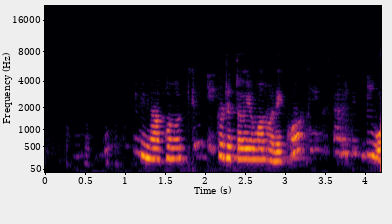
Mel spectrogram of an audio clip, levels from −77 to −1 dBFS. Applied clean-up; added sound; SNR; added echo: neural mask model DeepFilterNet 3.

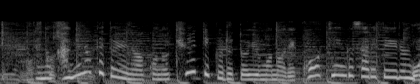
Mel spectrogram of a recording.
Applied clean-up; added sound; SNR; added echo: none; none; none; none.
